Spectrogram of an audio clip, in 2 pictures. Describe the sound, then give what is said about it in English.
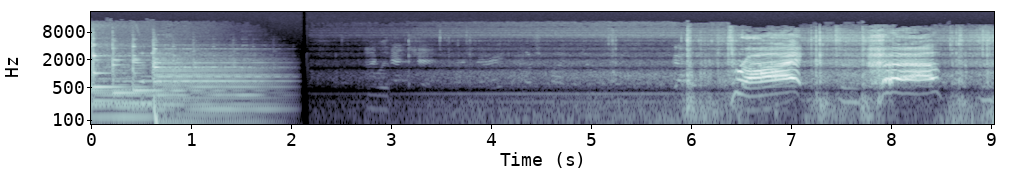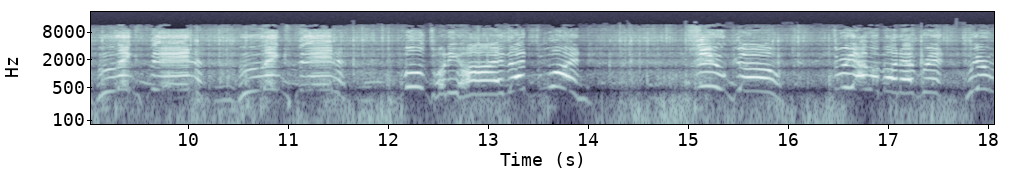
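A rowing race (regatta) with a coxswain, seated at the front of the boat facing the rowers, shouting loud, rhythmic instructions to them over rushing water and crew noise, the barked commands rising and falling in quick bursts. “That's audio from a regatta, which is what rowing races are called.”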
